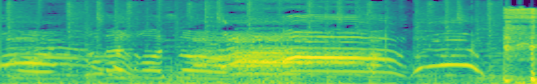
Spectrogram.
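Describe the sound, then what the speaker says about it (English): Excited tourists on a whale-watching trip off Maui shout and cheer in bursts, voices overlapping loudly and close by, with whoops and high-pitched exclamations rising and falling. "we yelled at every single whale sighting"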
